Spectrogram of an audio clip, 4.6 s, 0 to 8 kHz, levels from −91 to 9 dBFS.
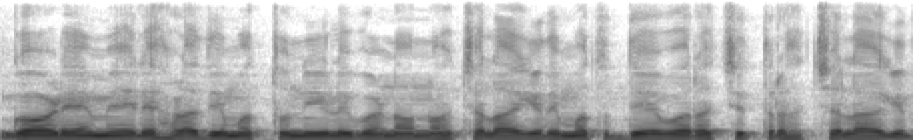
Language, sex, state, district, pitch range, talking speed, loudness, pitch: Kannada, male, Karnataka, Bidar, 140-145 Hz, 145 wpm, -15 LUFS, 145 Hz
